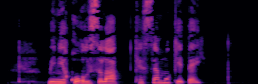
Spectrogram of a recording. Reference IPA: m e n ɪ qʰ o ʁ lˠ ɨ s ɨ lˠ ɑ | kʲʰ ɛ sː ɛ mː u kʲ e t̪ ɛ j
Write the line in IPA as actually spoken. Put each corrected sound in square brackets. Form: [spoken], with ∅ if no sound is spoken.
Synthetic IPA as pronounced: m e n ɪ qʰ o ʁ lˠ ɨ s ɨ lˠ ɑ | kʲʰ ɛ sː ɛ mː u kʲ e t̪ ɛ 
